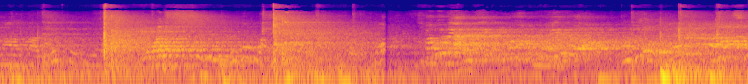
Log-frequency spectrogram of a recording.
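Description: Shuttlecocks are struck sharply with rackets in a large echoing hall.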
